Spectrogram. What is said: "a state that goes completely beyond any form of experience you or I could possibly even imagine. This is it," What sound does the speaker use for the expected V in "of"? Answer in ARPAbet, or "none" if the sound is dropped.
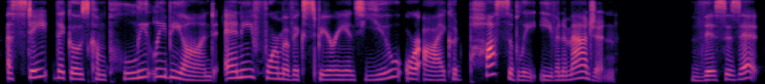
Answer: V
